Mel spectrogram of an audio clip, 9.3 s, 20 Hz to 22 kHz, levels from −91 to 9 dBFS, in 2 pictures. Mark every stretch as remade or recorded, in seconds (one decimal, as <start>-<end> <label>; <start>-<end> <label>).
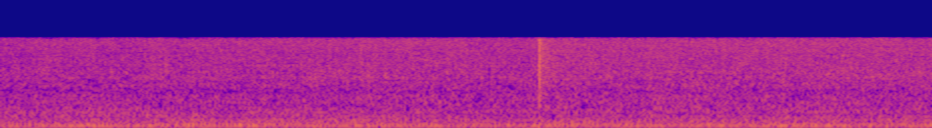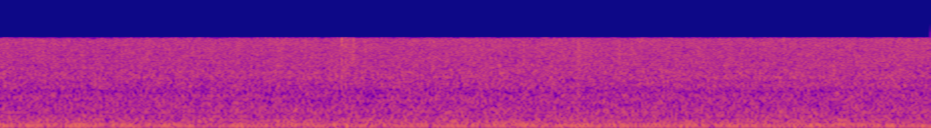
0.0-3.3 recorded; 3.3-4.2 remade; 4.2-9.3 recorded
